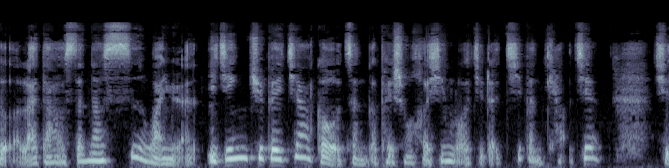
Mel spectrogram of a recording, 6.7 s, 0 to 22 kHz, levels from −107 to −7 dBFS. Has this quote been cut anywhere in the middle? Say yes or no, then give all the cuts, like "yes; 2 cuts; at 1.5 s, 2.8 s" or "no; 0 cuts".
yes; 1 cut; at 2.0 s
